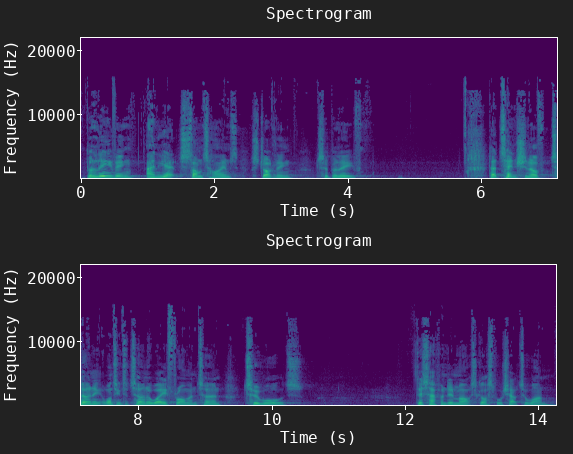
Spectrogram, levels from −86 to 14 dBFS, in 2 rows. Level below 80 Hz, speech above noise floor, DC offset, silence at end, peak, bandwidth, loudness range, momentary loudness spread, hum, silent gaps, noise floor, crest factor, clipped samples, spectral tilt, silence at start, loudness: -66 dBFS; 39 dB; under 0.1%; 0.05 s; -6 dBFS; 16 kHz; 7 LU; 14 LU; none; none; -68 dBFS; 24 dB; under 0.1%; -4.5 dB/octave; 0.1 s; -30 LUFS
